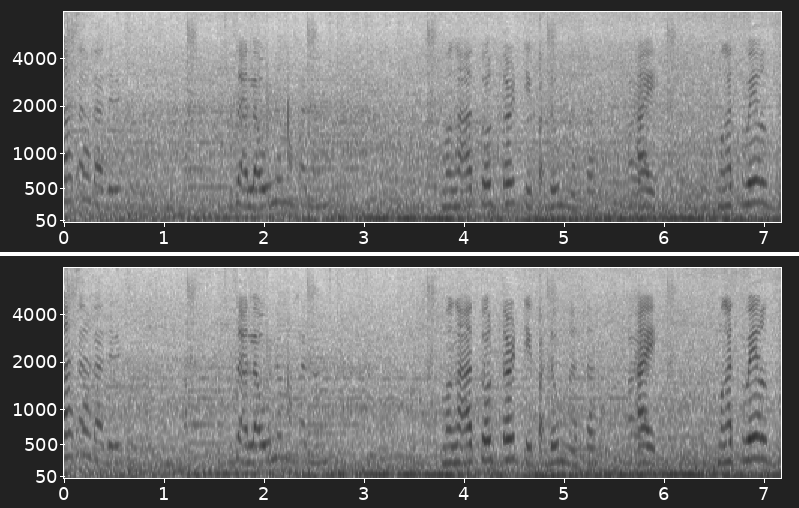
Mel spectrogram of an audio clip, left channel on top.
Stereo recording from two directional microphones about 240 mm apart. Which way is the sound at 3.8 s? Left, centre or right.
Centre.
